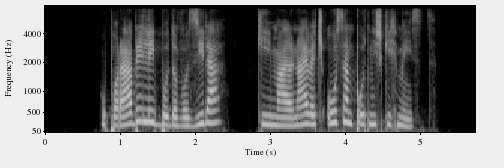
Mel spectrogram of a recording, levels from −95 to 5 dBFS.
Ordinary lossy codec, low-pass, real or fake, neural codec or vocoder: none; 7.2 kHz; fake; codec, 16 kHz, 4.8 kbps, FACodec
